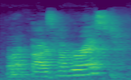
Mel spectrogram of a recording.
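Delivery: "All right, guys, have a rest" said panting after a set; winded, catching breath between words. Real, not acted. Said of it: "I'm out of breath".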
